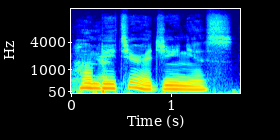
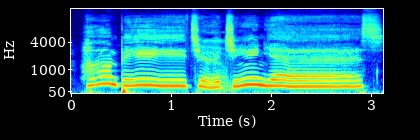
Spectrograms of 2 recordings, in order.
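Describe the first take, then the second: First: The phrase is said at a normal, calm volume. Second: The phrase is yelled loudly. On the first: The speaker calls it wrong. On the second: The speaker calls it right.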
